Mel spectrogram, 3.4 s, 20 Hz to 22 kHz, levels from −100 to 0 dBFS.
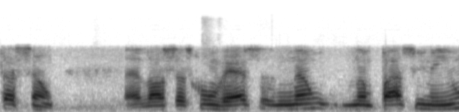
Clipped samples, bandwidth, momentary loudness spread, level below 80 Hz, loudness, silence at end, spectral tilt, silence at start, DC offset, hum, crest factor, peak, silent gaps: under 0.1%; 4.2 kHz; 8 LU; -64 dBFS; -17 LUFS; 0 s; -9 dB/octave; 0 s; under 0.1%; none; 16 dB; -2 dBFS; none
